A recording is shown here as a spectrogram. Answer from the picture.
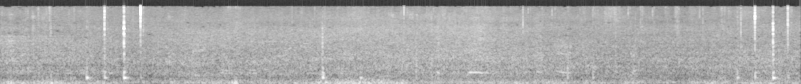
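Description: Wind rumbling on the microphone, with a few sharp clicks and knocks: a cluster about a second in, one around three seconds in and more near the end.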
